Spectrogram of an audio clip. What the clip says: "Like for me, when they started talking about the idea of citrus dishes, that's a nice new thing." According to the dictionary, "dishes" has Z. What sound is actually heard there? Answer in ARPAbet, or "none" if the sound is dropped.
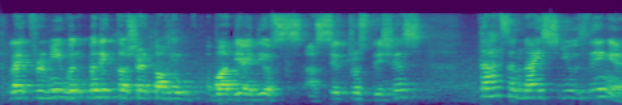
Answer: S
